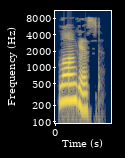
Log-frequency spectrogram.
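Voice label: "longest", British English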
